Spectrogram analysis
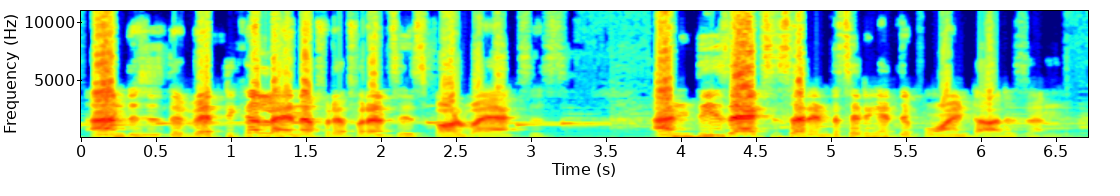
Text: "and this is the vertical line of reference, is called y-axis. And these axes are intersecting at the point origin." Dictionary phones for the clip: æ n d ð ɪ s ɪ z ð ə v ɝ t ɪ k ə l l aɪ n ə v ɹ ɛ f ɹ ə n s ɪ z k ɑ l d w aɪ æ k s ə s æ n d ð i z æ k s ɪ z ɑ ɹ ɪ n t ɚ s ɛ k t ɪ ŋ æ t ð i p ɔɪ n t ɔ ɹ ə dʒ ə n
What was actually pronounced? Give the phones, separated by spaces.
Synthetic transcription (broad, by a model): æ n d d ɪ s ɪ z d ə v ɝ t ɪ k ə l l aɪ n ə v ɹ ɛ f ɹ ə n s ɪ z k ɑ l d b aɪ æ k s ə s æ n d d i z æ k s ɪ s ɑ ɹ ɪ n t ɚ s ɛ t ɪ ŋ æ t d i p ɔɪ n t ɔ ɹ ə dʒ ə n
